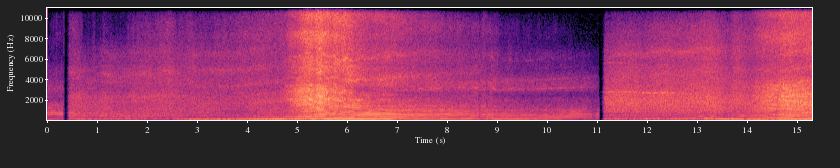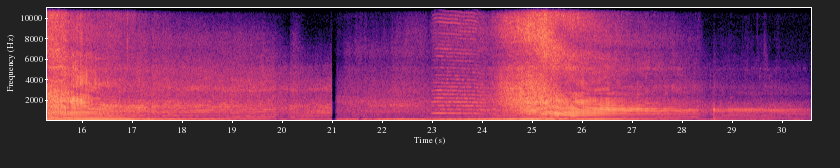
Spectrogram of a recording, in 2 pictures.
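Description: Three rally cars passing one after another at racing speed on a stage, one of them a classic Lada saloon, each engine note swelling to a peak as the car goes by and falling away. Abrupt cuts separate the passes.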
